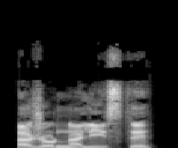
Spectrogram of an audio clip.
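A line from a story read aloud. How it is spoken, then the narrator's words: Plain. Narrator (Russian): спросил один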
